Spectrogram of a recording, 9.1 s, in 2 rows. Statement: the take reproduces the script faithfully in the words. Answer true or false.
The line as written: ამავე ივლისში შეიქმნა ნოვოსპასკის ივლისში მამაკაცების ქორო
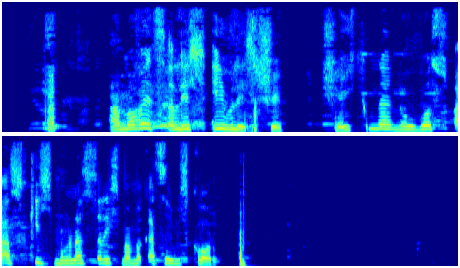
false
